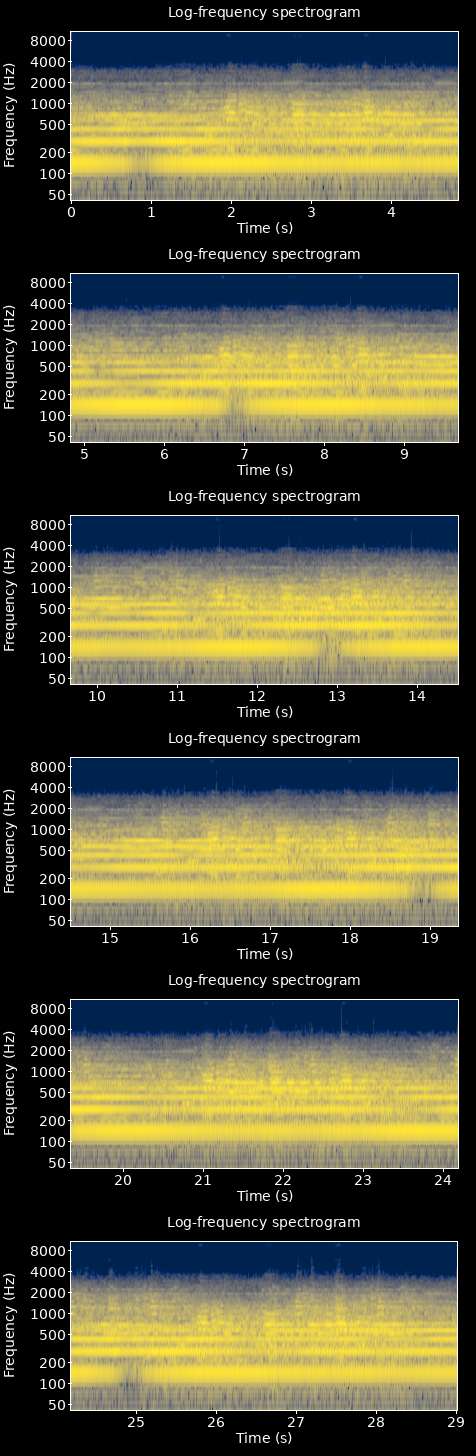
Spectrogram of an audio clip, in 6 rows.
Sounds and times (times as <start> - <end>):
Music: 0.0 - 29.0.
